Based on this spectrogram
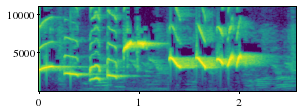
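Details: Orange-headed thrush (anis kembang) singing in the 'nembak, ngeriwik' gacor style, played as a lure to get reluctant birds singing: clear whistled notes slurring down, then a bright, rising and falling warbled run near the top of the range.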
